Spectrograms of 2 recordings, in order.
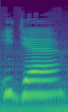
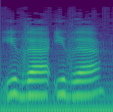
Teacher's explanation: ini adalah huruf dza Za diujung lidah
